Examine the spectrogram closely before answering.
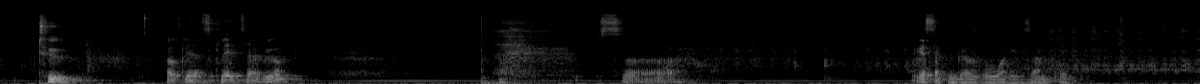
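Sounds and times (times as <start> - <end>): low electrical hum: 0.0 - 12.0
stylus scratching on tablet: 7.1 - 12.0.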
